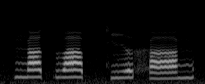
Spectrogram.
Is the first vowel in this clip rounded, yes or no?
no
